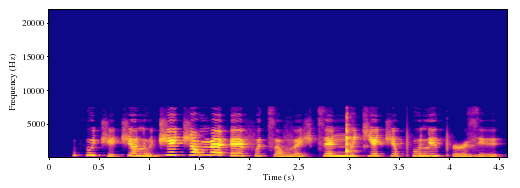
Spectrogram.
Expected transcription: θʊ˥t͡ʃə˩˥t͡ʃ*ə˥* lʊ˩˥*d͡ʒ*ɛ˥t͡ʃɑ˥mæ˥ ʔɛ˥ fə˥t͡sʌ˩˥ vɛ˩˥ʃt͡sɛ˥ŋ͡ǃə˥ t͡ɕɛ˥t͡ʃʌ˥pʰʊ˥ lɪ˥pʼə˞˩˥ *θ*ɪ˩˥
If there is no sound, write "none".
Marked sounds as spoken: ʌ˥, d͡ʒ, z

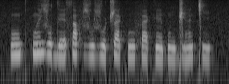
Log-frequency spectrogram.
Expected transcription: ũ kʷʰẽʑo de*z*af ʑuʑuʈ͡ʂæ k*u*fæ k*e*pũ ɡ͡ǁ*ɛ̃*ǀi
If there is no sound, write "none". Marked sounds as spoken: s, u, ẽ, ɛ̃

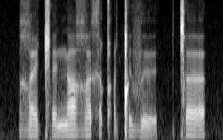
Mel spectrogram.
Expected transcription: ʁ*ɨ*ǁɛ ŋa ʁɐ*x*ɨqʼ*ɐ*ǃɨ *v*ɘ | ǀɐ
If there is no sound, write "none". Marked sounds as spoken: ɛ, x, ɐ, v

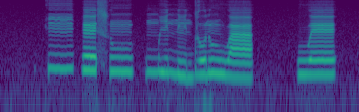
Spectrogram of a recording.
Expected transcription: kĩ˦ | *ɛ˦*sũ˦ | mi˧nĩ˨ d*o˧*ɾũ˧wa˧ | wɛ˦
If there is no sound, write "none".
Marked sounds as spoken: ɛ˦, o˧

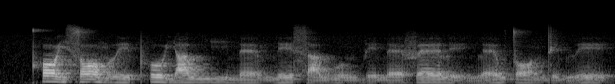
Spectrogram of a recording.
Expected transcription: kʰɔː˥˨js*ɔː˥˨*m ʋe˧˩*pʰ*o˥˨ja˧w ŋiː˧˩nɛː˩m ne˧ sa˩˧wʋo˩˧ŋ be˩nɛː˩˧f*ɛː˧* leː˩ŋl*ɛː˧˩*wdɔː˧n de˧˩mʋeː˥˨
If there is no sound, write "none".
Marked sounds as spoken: ɔː˥˨, pʰ, ɛː˧, ɛː˧˥

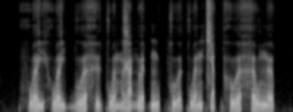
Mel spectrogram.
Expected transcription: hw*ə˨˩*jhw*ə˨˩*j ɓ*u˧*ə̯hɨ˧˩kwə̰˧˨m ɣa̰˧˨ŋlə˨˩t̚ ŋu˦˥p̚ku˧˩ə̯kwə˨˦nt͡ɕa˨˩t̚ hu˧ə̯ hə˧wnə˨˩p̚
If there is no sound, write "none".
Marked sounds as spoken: ə˨˩, ə˨˩, u˧

